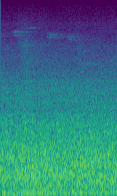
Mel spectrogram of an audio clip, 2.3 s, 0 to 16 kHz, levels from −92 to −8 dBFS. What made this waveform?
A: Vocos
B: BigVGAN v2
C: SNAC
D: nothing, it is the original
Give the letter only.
D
